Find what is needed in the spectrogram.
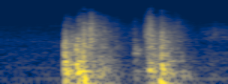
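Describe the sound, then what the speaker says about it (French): A heat-swollen door sticking in its frame, giving two heavy thumps about half a second apart as it is forced, loud and close with no talk. "J'ai cette porte là qui bloque."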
